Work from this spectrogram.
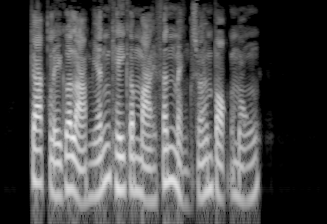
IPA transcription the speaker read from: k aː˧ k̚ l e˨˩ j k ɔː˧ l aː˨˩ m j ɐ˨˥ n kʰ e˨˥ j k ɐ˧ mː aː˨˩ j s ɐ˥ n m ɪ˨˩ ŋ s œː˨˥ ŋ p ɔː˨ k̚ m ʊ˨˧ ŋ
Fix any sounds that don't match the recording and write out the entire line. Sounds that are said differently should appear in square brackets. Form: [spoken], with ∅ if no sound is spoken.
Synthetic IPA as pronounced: k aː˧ k̚ l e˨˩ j k ɔː˧ l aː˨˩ m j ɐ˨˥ n kʰ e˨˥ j k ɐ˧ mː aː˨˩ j [f] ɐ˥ n m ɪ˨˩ ŋ s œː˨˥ ŋ p ɔː˨ k̚ m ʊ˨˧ ŋ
